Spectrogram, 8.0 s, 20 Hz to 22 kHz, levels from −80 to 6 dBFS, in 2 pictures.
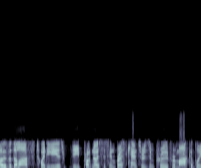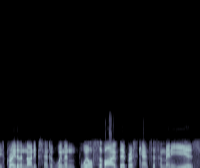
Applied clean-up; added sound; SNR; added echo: neural mask model Resemble Enhance denoiser.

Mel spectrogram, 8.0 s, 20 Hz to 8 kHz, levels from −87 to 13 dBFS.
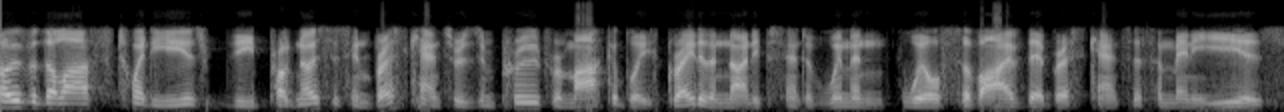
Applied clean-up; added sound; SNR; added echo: none; none; none; none.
